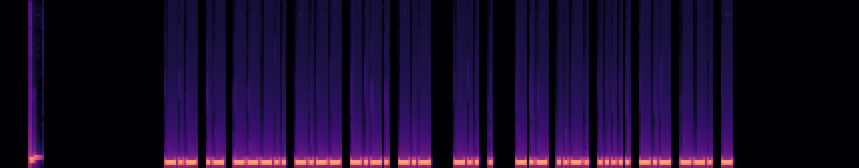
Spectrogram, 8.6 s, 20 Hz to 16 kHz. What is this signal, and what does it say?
Morse code, heard as a keyed tone, about 36 wpm, 700 Hz. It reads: KA8YCK DE KF5KGT
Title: USA Callsign DE Callsign - 6 Characters - 35wpm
